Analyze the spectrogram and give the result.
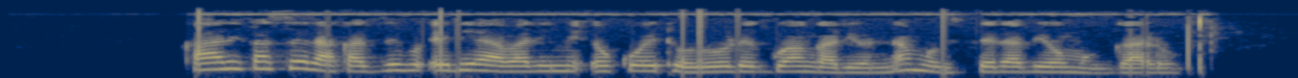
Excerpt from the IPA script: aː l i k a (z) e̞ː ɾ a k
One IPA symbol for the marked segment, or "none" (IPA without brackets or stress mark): s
